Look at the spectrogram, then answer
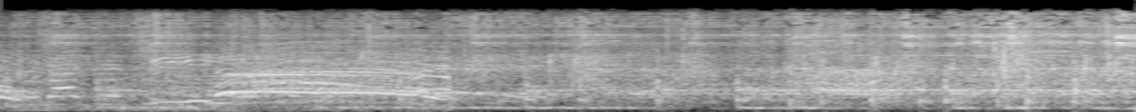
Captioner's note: Applausi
